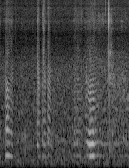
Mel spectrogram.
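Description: Bees buzzing around a newly established hive box, a close, wavering drone with a few louder passes as individual bees fly near.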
